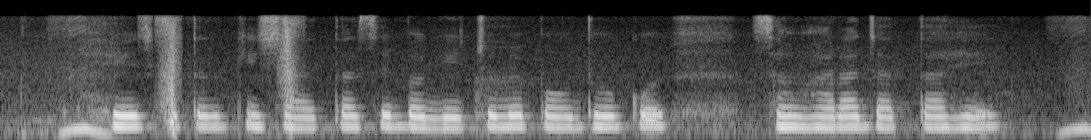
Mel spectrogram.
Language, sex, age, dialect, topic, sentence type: Hindi, female, 18-24, Awadhi Bundeli, agriculture, statement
